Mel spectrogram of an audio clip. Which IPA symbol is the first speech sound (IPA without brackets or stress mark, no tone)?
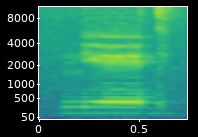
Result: nʲ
